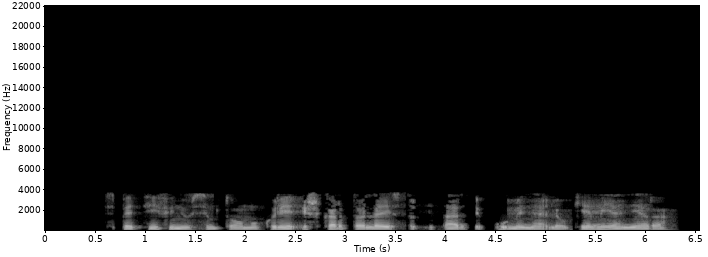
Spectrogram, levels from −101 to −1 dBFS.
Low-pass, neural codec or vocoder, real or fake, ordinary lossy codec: 3.6 kHz; none; real; AAC, 16 kbps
